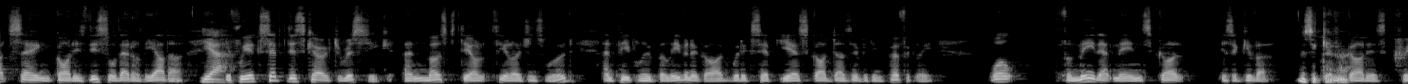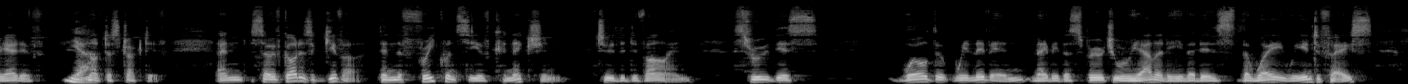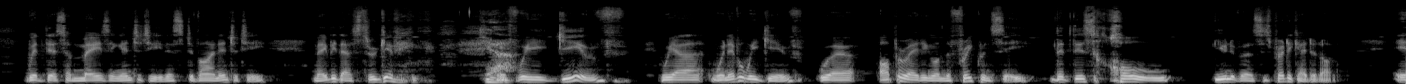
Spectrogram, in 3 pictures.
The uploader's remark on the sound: I visited one of my all-time favorite authors in Jamaica. Which was recorded while we sat outside his rented tropical home, one stone’s throw from the white-sand beach.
